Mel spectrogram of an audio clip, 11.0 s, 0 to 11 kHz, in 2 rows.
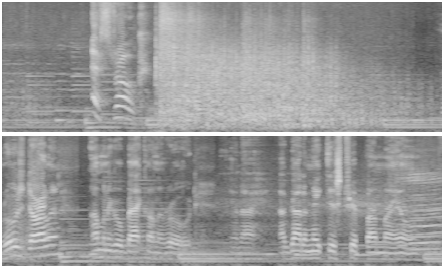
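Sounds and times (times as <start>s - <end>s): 
speech: 0.7s - 3.5s, 5.5s - 11.0s
loud roll of thunder during a lightning storm: 1.9s - 6.4s.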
